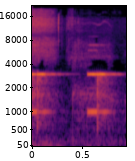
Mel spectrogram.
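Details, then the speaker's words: Zoll AED Plus defibrillator in a training demonstration of simulated CPR: steady, evenly spaced metronome beeps at about 100 a minute that keep going regardless, setting the chest-compression pace. "Je ne fais rien, la musique continue. C'est bien une preuve que c'est, comme on l'a dit précédemment, un métronome. C'est la musique sur laquelle je dois me caler en matière de rythme."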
